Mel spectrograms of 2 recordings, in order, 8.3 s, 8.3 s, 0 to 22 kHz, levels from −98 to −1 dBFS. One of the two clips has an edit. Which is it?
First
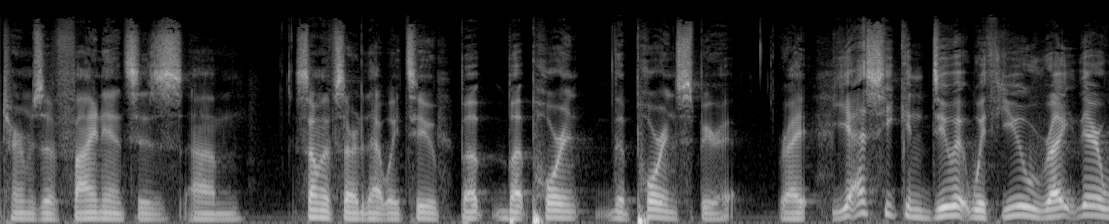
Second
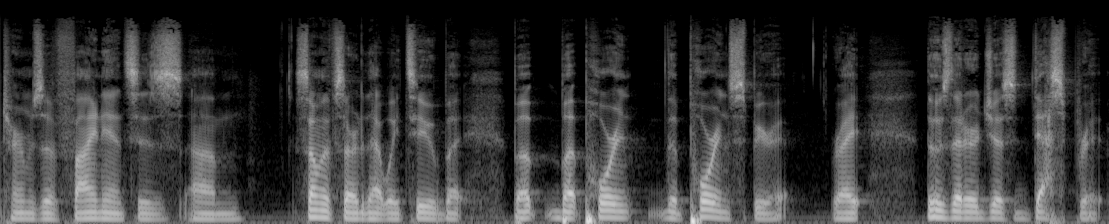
first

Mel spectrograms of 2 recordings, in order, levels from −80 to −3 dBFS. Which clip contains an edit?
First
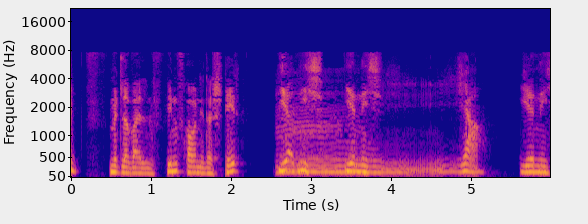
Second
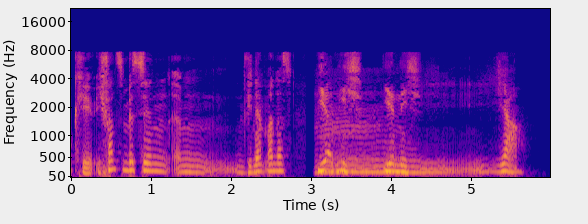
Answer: second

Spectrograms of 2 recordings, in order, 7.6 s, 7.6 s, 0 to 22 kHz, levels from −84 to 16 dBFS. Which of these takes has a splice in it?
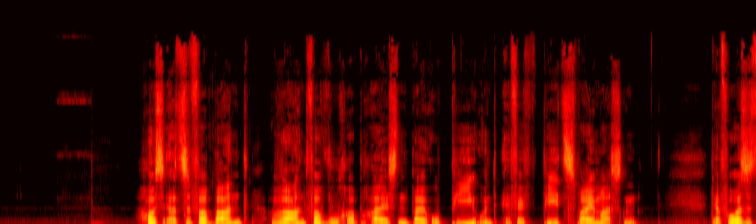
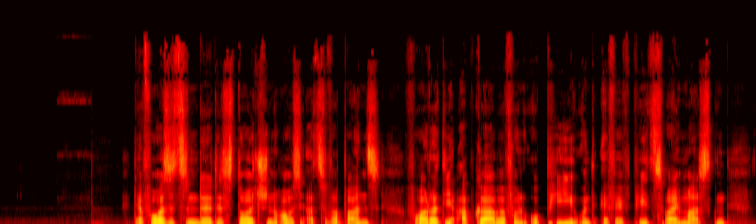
second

